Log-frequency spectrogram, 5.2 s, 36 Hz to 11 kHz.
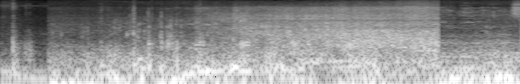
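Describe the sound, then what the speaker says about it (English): A 4WD pushes through a small creek crossing in the Victorian High Country, giving a loud, continuous rush of water and engine noise with wind buffeting the microphone throughout. "I forgot we had a little creek crossing in this."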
